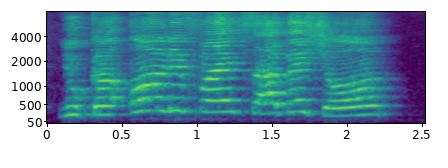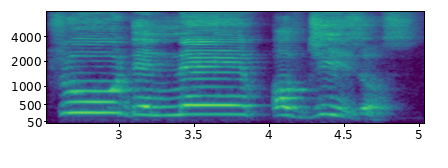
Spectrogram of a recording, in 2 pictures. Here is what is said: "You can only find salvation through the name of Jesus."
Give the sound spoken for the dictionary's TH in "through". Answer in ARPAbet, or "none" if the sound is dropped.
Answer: T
